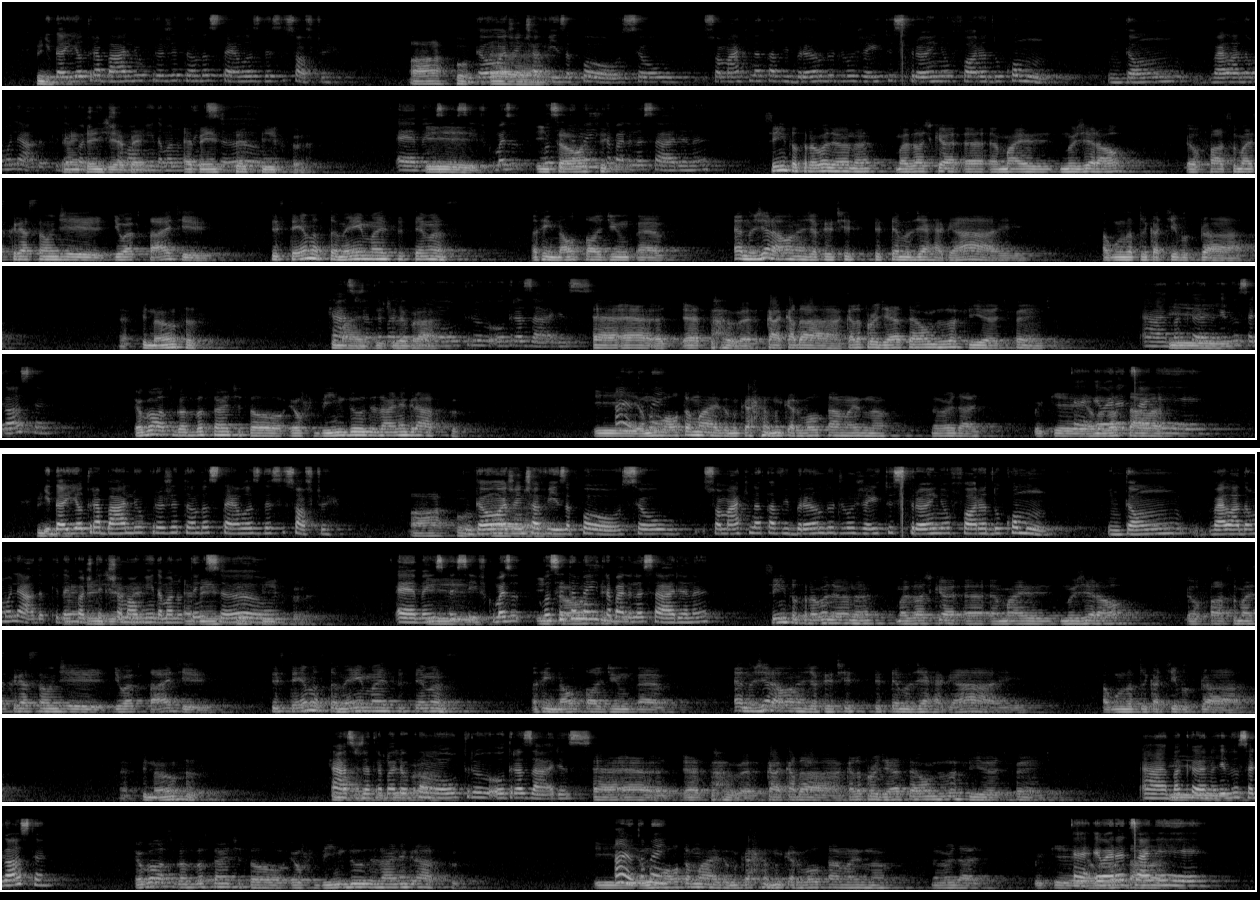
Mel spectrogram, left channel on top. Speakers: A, on the left; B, on the right.
A: sim.
B: E daí eu trabalho projetando as telas desse software.
A: Ah, pô,
B: Então
A: é,
B: a gente avisa, pô, seu, sua máquina está vibrando de um jeito estranho, fora do comum. Então vai lá dar uma olhada, porque
A: eu
B: daí pode
A: entendi,
B: ter que chamar
A: é bem,
B: alguém da manutenção.
A: é bem específico.
B: É bem
A: E
B: específico. Mas o-
A: então,
B: você também
A: assim,
B: trabalha nessa área, né?
A: sim, tô trabalhando, né? Mas acho que é, é, é mais no geral. Eu faço mais criação de, de website, sistemas também, mas sistemas, assim, não só de um. É, é, no geral, né? Já fiz si- sistemas de RH e alguns aplicativos para finanças, que
B: Ah,
A: mais?
B: você já
A: Deixa
B: trabalhou
A: eu lembrar.
B: com outro, outras áreas.
A: É, é, é, é, <laughs> ca- cada, cada projeto é um desafio, é diferente.
B: Ah,
A: E
B: bacana. E você gosta?
A: eu gosto, gosto bastante. Tô, eu vim do design gráfico e
B: Ah, eu também.
A: eu não volto mais, eu não quero, <laughs> eu não quero voltar mais, não, na verdade. Porque eu
B: É,
A: não
B: eu
A: gostava,
B: era designer.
